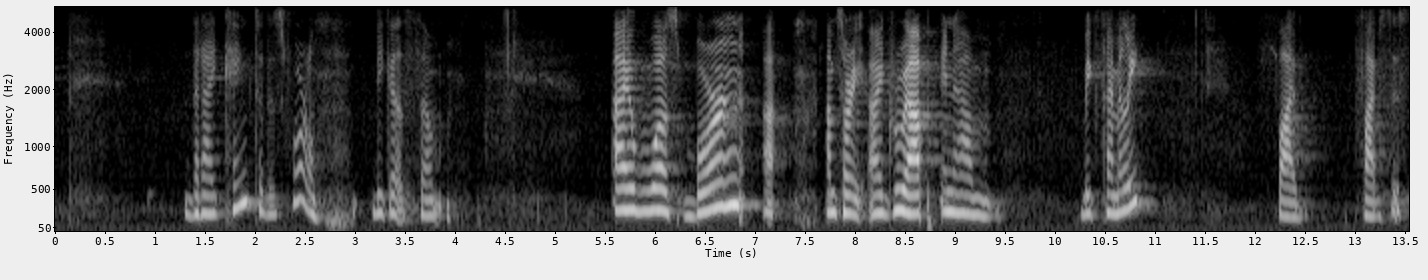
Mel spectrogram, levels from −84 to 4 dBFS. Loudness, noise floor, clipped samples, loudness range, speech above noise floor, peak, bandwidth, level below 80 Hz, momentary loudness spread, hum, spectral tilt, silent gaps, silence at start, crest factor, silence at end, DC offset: -23 LUFS; -60 dBFS; under 0.1%; 10 LU; 38 dB; -2 dBFS; 5.4 kHz; -60 dBFS; 18 LU; none; -7.5 dB/octave; none; 1.3 s; 24 dB; 0.05 s; under 0.1%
